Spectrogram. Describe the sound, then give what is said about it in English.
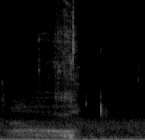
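A wet slurp of a drink, one short sucking pull with a rising whistle-like sweep, over a steady low hum with no talking. “Let me take a slurp.”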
